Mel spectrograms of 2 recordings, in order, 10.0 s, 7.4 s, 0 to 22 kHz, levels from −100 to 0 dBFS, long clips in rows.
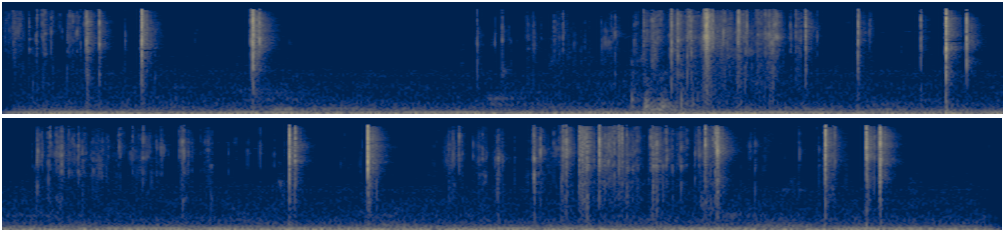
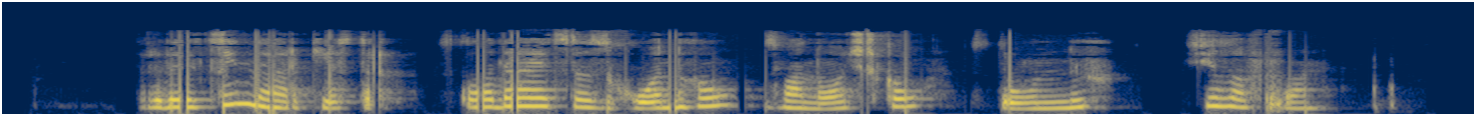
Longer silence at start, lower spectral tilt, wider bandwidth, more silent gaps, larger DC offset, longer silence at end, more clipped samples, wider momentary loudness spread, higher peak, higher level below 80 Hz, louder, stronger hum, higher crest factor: second, 0 s vs 0.75 s; second, 1 dB/octave vs -5 dB/octave; first, 17 kHz vs 7.8 kHz; second, none vs 5.75-5.90 s; neither; second, 0 s vs 0.8 s; neither; first, 25 LU vs 11 LU; second, -6 dBFS vs -2 dBFS; about the same, -54 dBFS vs -52 dBFS; second, -39 LUFS vs -18 LUFS; neither; first, 38 dB vs 16 dB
